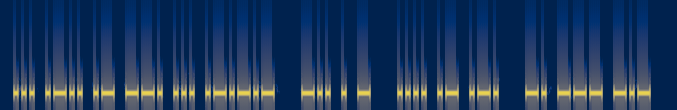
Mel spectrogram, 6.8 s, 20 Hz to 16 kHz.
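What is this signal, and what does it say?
Morse code, heard as a keyed tone, about 30 wpm, 600 Hz. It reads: SLAGS. DET HAR NOK
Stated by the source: High-speed Morse (QRQ) at 30 wpm.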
